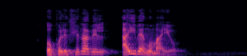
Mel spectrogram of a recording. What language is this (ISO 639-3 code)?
glg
